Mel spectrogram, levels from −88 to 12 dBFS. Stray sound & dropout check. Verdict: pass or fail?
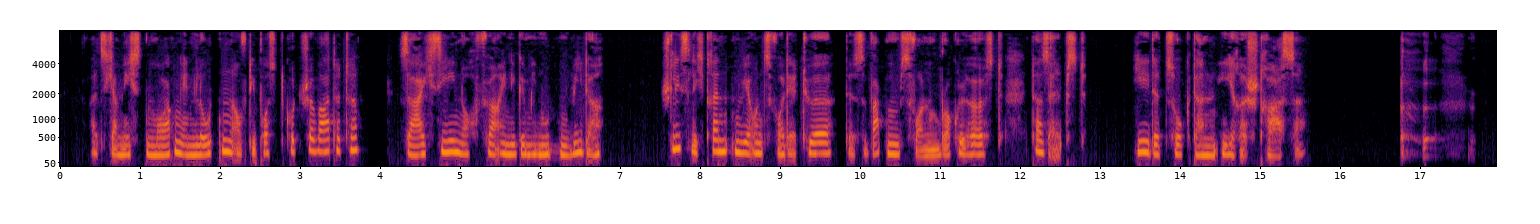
fail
